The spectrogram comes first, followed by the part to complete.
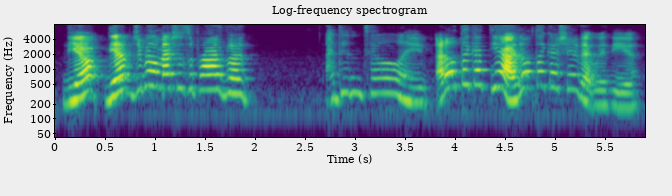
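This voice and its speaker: A woman from Sudan whose first language was Arabic, hosting a casual live stream, chatty and quick to laugh while reading comments. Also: extremely high pitch, bright, forceful tone. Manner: chatty, laughs often, teasing. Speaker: livestream host.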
